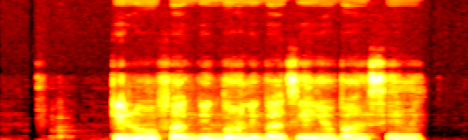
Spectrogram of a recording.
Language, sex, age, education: Yoruba, female, 60+, tertiary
